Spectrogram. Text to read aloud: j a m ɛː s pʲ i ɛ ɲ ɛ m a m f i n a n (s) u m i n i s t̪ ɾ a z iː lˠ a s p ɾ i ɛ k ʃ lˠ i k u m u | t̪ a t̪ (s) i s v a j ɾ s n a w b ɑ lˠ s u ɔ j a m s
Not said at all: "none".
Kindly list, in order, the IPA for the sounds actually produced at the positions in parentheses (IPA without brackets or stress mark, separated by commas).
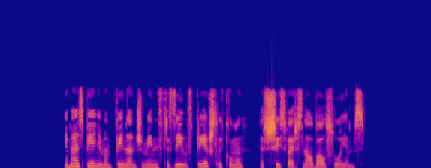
ʃ, ʃ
